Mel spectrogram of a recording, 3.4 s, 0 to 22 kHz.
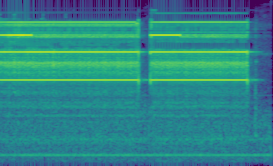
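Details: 48 V e-bike charger (54.8 V output) after component replacement gave no output: steady shrill continuity beep, a break, then beeping again; output filter capacitor terminals still dead short even with capacitor and rectifier removed.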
